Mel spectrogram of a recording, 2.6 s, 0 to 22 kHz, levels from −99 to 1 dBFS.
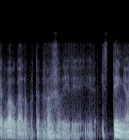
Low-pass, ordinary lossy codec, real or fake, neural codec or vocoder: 7.2 kHz; Opus, 32 kbps; fake; codec, 16 kHz, 0.4 kbps, LongCat-Audio-Codec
